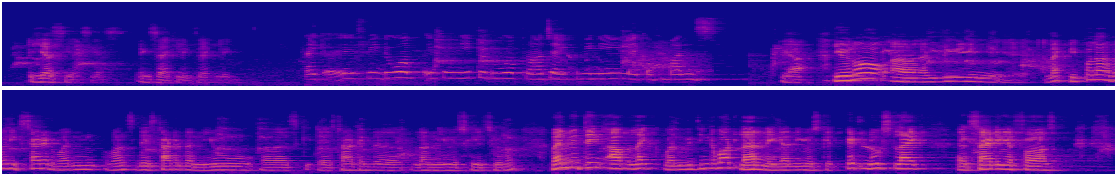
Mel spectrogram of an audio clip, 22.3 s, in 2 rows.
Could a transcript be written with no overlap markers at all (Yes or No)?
Yes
